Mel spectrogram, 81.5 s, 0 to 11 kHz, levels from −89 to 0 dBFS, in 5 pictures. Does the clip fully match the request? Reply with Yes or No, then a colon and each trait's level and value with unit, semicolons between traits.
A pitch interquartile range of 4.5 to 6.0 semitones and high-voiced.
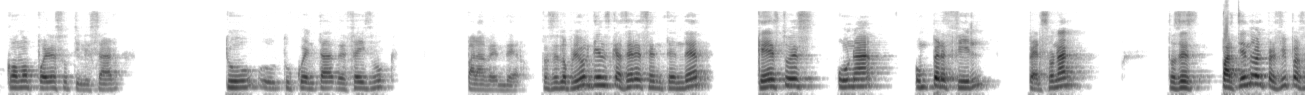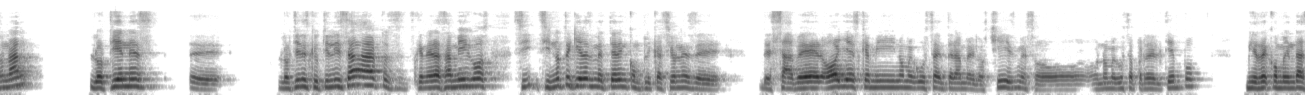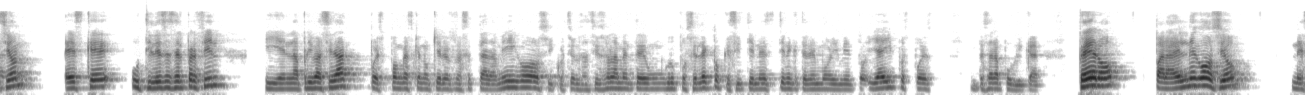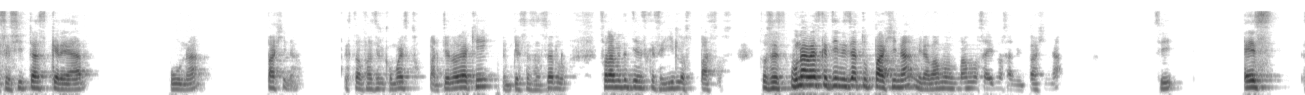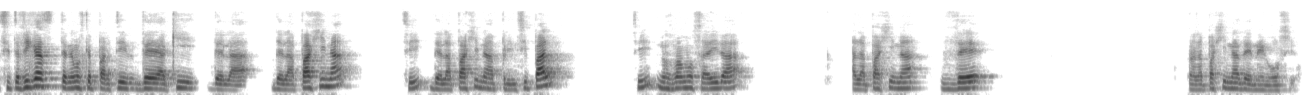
No: average, 5.1 semitones; medium, 175 Hz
